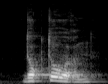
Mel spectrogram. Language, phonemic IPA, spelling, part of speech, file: Dutch, /dɔkˈtorə(n)/, doktoren, noun, Nl-doktoren.ogg
- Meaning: plural of dokter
